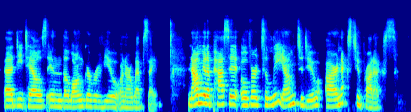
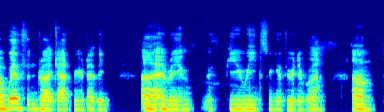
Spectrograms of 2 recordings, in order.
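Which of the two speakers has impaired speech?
The second: ataxia; falls.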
